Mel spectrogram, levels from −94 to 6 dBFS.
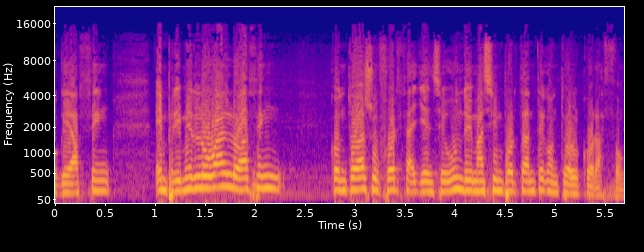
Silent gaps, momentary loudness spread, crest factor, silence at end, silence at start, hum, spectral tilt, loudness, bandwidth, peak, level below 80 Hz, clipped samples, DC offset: none; 9 LU; 10 dB; 0 s; 0 s; none; -6 dB/octave; -14 LUFS; 15.5 kHz; -4 dBFS; -40 dBFS; under 0.1%; under 0.1%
